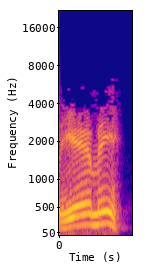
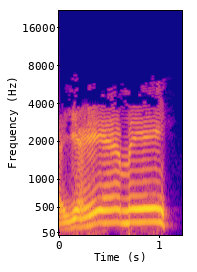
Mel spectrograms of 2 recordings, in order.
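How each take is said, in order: First: Brisk, raised-pitch threat; menacing demand. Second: High, drawn-out, rising yell; angry escalated demand. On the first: Big man bullying the captive boy, menacing. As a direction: tack it on as a threat. First demand, before twisting harder. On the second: Big man hurting the boy harder, angrily demanding. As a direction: stretch the question up into a yell. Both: A narrator's reading.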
